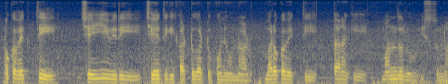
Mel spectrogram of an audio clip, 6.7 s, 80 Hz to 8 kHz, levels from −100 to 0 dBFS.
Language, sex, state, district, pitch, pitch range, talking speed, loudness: Telugu, male, Telangana, Karimnagar, 125 Hz, 110-135 Hz, 105 wpm, -17 LUFS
